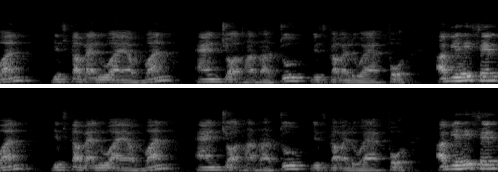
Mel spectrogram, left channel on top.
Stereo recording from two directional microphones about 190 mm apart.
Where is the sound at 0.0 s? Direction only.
15° right (ahead or behind).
